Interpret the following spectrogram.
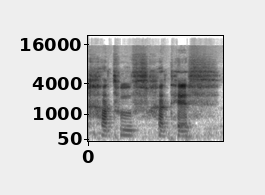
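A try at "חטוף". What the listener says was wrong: Yes. Mm-hmm. Yes.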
